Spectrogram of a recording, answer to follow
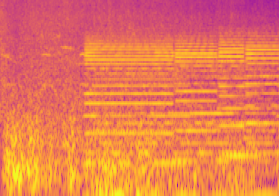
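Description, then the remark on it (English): Deep rolling thunder rumbles over a steady hiss of heavy rain during a storm at sea, with a sustained high whistling tone, like wind, joining after about a second. The storm fills the whole scene. “We'll be safe enough, but you never know about storms at sea.”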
